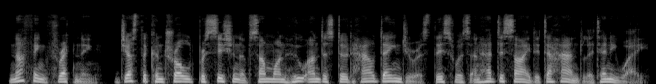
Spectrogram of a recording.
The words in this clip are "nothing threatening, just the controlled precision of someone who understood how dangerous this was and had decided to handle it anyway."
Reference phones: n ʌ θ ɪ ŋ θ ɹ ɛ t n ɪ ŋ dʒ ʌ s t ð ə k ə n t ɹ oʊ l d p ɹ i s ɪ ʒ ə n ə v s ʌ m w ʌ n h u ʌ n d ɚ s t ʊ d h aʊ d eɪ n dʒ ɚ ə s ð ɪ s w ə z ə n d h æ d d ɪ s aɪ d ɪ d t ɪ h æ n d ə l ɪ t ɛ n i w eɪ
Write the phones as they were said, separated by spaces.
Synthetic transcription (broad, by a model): n ʌ θ ɪ ŋ θ ɹ ɛ t n ɪ ŋ dʒ ʌ s t ð ə k ə n t ɹ oʊ l d p ɹ i s ɪ ʒ ə n ə v s ʌ m w ʌ n h u ʌ n d ɚ s t ʊ d h aʊ d eɪ n dʒ ɚ ə s ð ɪ s w ə z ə n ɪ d d ɪ s aɪ d ɪ d t ɪ h æ n d l ɪ t ɛ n i w eɪ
